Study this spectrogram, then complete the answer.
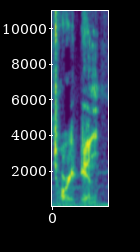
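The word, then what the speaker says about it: Tourian: I'm here to say that it's pronounced Torian, not terrain.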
